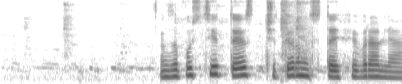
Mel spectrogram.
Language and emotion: Russian, neutral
